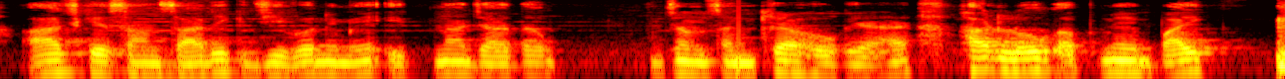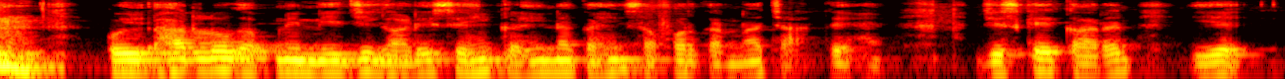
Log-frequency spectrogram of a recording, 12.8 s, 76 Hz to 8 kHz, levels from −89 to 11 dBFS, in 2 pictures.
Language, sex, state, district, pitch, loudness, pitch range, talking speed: Hindi, male, Bihar, Gopalganj, 115 Hz, -18 LUFS, 105-125 Hz, 160 wpm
